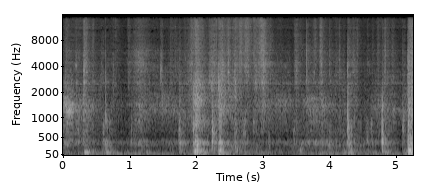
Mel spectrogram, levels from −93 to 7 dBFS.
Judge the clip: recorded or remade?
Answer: remade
